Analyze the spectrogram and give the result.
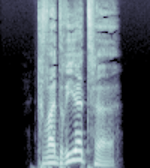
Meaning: inflection of quadrieren: 1. first/third-person singular preterite 2. first/third-person singular subjunctive II
- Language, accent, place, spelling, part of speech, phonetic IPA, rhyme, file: German, Germany, Berlin, quadrierte, adjective / verb, [kvaˈdʁiːɐ̯tə], -iːɐ̯tə, De-quadrierte.ogg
